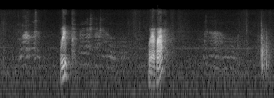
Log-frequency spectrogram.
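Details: Tonkinese cat, an adult female pet, talking indoors: a few short harmonic meows and chirps with quiet gaps, two louder stacked calls near the start and middle and a brief one at the end, soft human voice faintly between.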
